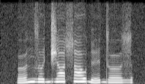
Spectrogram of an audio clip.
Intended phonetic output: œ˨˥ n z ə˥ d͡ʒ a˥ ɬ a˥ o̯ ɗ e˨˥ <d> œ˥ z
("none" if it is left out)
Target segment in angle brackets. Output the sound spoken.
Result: d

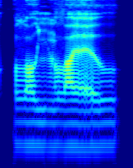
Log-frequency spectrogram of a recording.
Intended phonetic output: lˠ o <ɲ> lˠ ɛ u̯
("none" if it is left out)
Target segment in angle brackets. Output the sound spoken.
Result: ɲ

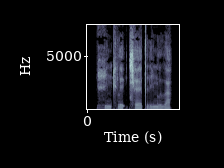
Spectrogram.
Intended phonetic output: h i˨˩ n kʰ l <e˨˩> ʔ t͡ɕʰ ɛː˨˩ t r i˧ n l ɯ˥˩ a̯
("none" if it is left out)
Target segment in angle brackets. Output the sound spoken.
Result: e˨˩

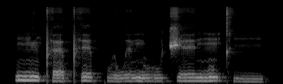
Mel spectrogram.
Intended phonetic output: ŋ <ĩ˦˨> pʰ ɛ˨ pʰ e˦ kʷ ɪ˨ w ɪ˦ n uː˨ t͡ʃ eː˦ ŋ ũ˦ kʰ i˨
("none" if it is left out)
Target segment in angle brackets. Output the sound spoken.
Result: ĩ˦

